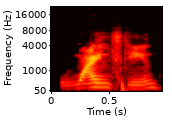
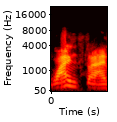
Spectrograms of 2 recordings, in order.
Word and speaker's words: Weinstein: I'm like, "Hell no, my last name's Weinstein. It ain't Weinstein. We pronounce that shit different.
